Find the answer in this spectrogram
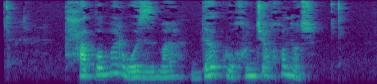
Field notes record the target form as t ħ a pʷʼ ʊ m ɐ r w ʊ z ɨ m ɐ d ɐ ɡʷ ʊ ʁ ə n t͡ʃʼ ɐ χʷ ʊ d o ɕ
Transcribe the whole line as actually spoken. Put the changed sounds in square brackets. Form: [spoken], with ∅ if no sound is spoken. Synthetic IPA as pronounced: t ħ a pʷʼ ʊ m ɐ r w ʊ z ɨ m ɐ d ɐ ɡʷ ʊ [χ] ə n t͡ʃʼ ɐ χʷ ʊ [n] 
